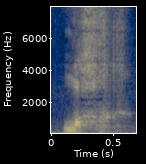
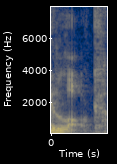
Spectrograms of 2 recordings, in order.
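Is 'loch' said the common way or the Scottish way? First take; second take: Scottish; common. First: The word is said the Scottish way. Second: The word is said the common, non-Scottish way. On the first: The speaker calls it right. "in Scotland, it's pronounced loch" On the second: The speaker calls it wrong. "Most of us say loch"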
